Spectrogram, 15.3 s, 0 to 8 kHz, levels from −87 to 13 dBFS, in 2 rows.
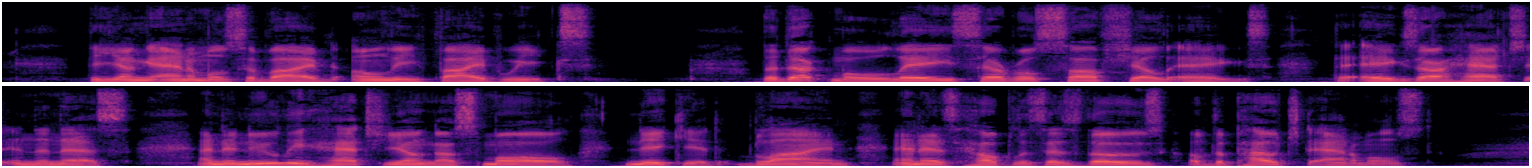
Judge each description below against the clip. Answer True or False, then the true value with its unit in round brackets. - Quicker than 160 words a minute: False (155 wpm)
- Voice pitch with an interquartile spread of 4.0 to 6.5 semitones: False (3.3 semitones)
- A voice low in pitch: True (110 Hz)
